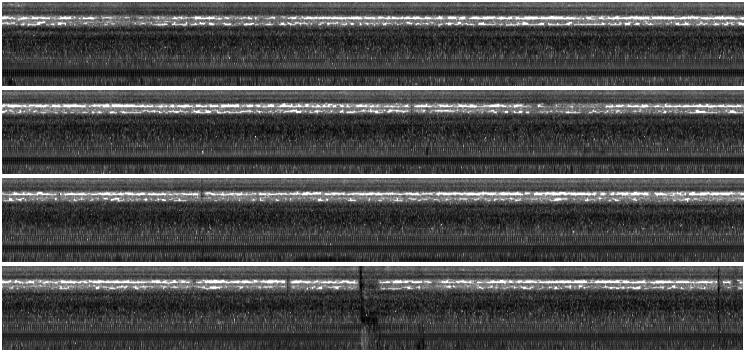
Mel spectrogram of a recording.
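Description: Gas torch flame hissing steadily as it heats a copper cabochon for keum boo, with two short sharp clicks near the end.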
